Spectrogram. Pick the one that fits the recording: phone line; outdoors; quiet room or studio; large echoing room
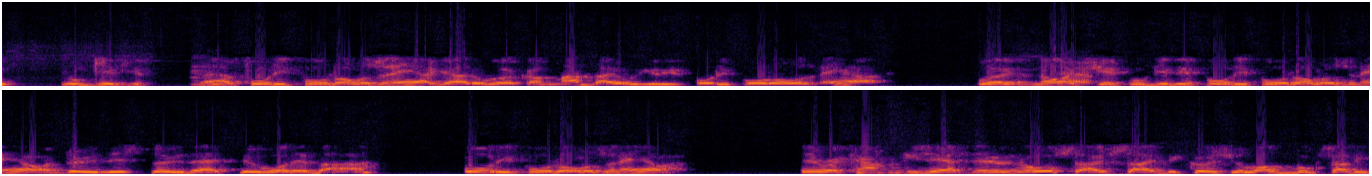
phone line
